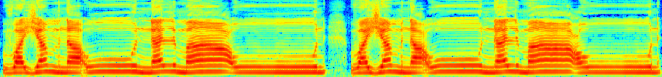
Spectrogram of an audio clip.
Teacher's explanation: او کو ہم نے کھینچا کیونکہ واو ساکن سے پہلے پیش ہے، ما کو ہم نے کھینچا کیونکہ الف سے پہلے زبر ہے، اور اون کو ہم نے کھینچا کیونکہ واو ساکن سے پہلے پیش ہے.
